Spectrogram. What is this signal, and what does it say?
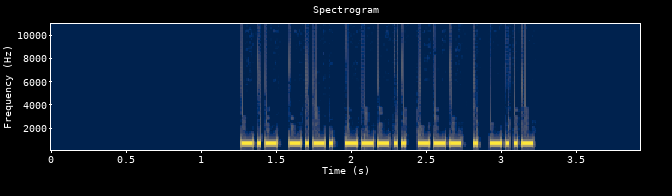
Morse code, heard as a keyed tone, about 42 wpm, 700 Hz. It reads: KC8OEX
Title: USA Call Signs - 6 Characters - 45wpm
